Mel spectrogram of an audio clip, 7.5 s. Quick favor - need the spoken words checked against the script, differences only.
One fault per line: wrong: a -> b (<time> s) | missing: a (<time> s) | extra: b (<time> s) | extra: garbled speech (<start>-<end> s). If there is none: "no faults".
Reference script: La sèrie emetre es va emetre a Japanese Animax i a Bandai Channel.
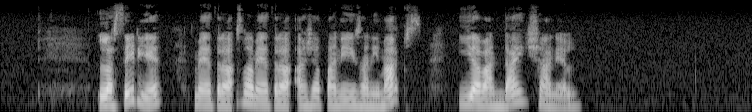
no faults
